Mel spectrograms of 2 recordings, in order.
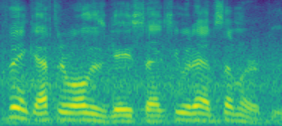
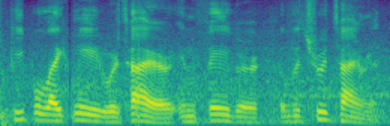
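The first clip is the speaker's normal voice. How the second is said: ordinary talk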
